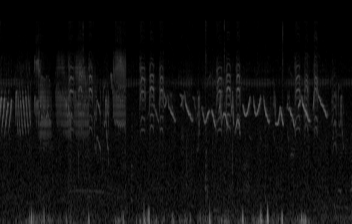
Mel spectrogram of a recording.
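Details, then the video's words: Trola-style song of a brown-plumaged chestnut-bellied seed finch, a chick peeping the whole time; buzzy high note bursts lead into a steady chain of looping, wavy whistles, with low thumps underneath. "Curió Pardo cantoria Trola / Curió Pardo Trolinha"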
